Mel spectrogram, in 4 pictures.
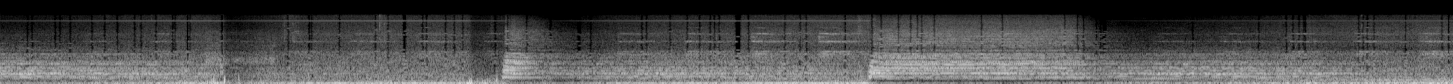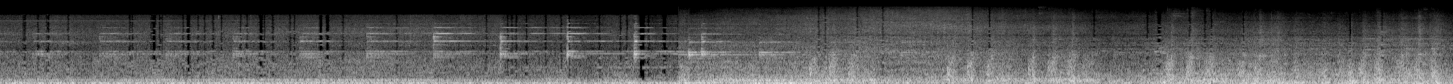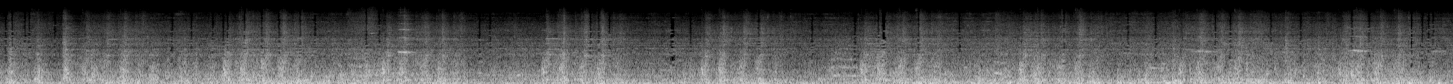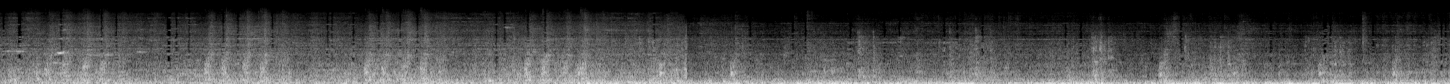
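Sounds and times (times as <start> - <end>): pulsing high ringing: 12.2 - 22.7
train wheels clicking over rail joints: 13.6 - 58.0.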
